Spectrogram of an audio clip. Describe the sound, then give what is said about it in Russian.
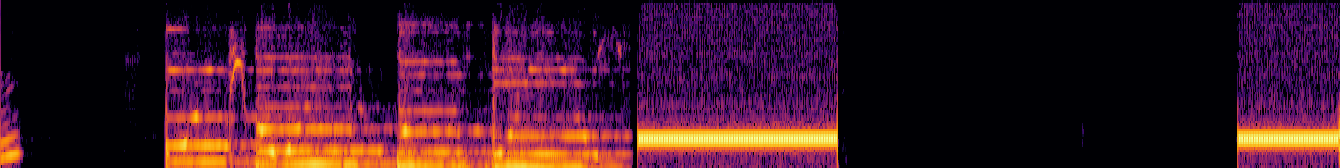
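Telephone ringback tone heard while a call is transferred to a manager: voices talk first, then two long, steady beeps separated by a lengthy silence. “Так, давайте я вас соединю с менеджером.”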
